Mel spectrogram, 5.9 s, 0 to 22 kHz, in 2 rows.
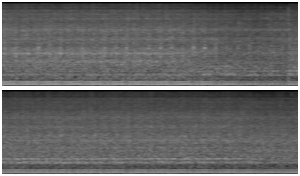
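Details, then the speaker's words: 1994 Euro-spec Ferrari F355 GTS, 80,000 miles, Capristo exhaust and high-flow cats: warm V8 idle rumbles, wavers and stumbles unevenly rather than holding steady; running rich. "you could hear that stumble that I mentioned on the test drive when it was just sitting there idling. It just kind of has like a, not a miss, but the idle is not as smo"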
